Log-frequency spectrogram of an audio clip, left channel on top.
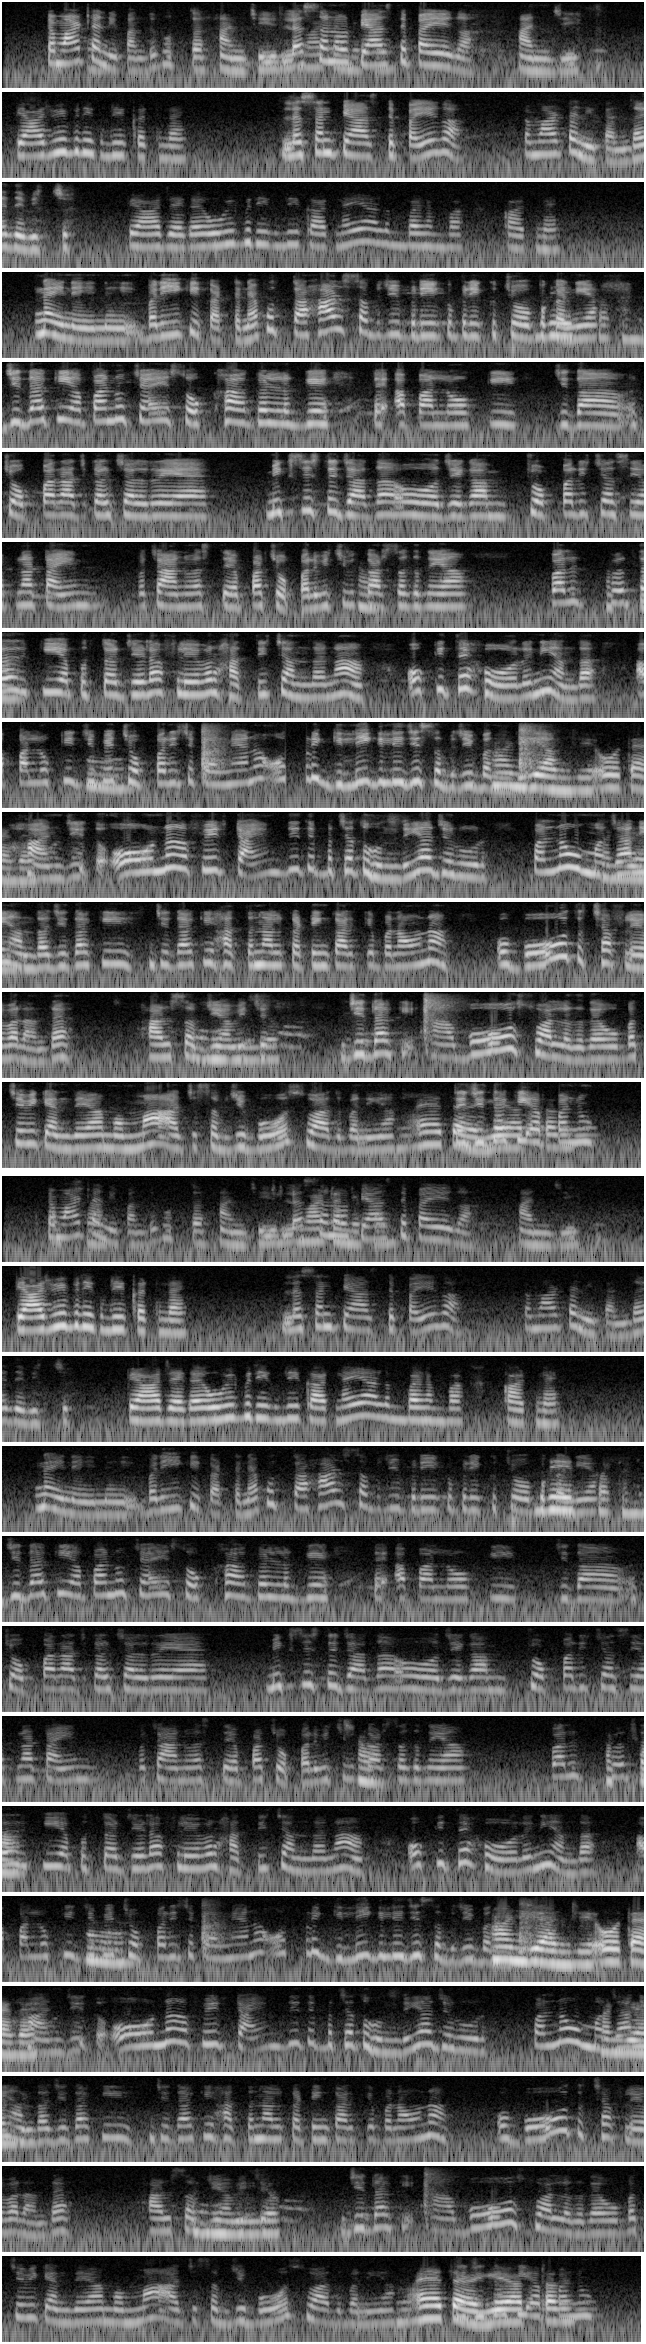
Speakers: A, on the left; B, on the right.
A: ਟਮਾਟਰ
B: ਅੱਛਾ
A: ਨੀ ਪਾਉਂਦੇ ਪੁੱਤਰ ਹਾਂਜੀ ਲਸਣ
B: ਟਮਾਟਰ
A: ਔਰ
B: ਨੀ
A: ਪਿਆਜ
B: ਪੈਣਾ
A: ਤੇ ਪਏਗਾ ਹਾਂਜੀ।
B: ਅਜ ਵੀ ਬਰੀਕ ਬਰੀਕ ਕੱਟਣਾ ਹੈ।
A: ਲਸਣ ਪਿਆਜ ਤੇ ਪਏਗਾ ਟਮਾਟਰ ਨੀ ਪੈਂਦਾ ਇਹਦੇ ਵਿੱਚ।
B: ਜਾਏ ਉਹ ਵੀ ਵਧੀਕ ਵਧੀਕ ਕਾਟਨਾ ਜਾਂ ਲੰਬਾ ਲੰਬਾ ਕੱਟਨਾ।
A: ਨਹੀਂ ਨਹੀਂ ਨਹੀਂ ਬਰੀਕ ਹੀ ਕੱਟਣਾ ਪੁੱ। ਤਾਂ ਹਰ ਸਬਜ਼ੀ ਬਰੀਕ ਬਰੀਕ ਚੋਪ
B: ਬਰੇਕ
A: ਕਰਨੀ ਆ
B: ਕੱਟ ਨੇ
A: ਜਿੱਦਾਂ ਕਿ ਆਪਾਂ ਨੂੰ ਚਾਹੇ ਸੌਖਾ ਅਗਣ ਲੱਗੇ ਤੇ ਆਪਾਂ ਲੋਕ ਕਿ ਜਿੱਦਾਂ ਚੋਪਰ ਅੱਜ ਕੱਲ ਚੱਲ ਰਿਹਾ। ਮਿਕਸ ਤੇ ਜ਼ਿਆਦਾ ਉਹ ਹੋ ਜਾਏਗਾ ਚੋਪਰ ਵਿੱਚ ਅਸੀਂ ਆਪਣਾ ਟਾਈਮ ਬਚਾਉਣ ਵਾਸਤੇ ਆਪਾਂ ਚੋਪਰ ਵਿੱਚ
B: ਅੱਛਾ
A: ਵੀ ਕਰ ਸਕਦੇ ਹਾਂ। ਪਰ ਪਤਾ
B: ਅੱਛਾ
A: ਕੀ ਹੈ ਪੁੱਤਰ ਜਿਹੜਾ ਫਲੇਵਰ ਹੱਥ ਚ ਆਉਂਦਾ ਨਾ ਉਹ ਥ ਹੋਰ ਨੀ ਆਉਂਦਾ ਆਪਾਂ ਲੋਕੀ ਜਿਵੇਂ
B: ਹਾਂ
A: ਚੋਪਰ ਚ ਕਰਨੇ ਆ ਨਾ ਉਹ ਥੋੜੀ ਗਿੱਲੀ ਗਿੱਲੀ ਜਿਸ ਸਬਜ਼ੀ ਬਣਦੀ
B: ਹਾਂਜੀ ਹਾਂਜੀ
A: ਆ
B: ਉਹ ਤਾਂ ਹੈਗਾ
A: ਹਾਂਜੀ। ਉਹ ਨਾ ਫਿਰ ਟਾਈਮ ਦੀ ਤੇ ਬੱਚਾ ਤੋਂ ਹੁੰਦੀ ਆ ਜ਼ਰੂਰ। ਪਲ ਉਹ ਮਜ਼ਾ
B: ਹਾਂਜੀ
A: ਨਹੀਂੀ
B: ਹਾਂਜੀ
A: ਆਉਂਦਾ ਜਿੱਦਾਂ ਕਿ ਜਿਦਾਂ ਕਿ ਹੱਥ ਨਾਲ ਕਟਿੰਗ ਕਰਕੇ ਬਣਾਓ ਨਾ ਉਹ ਬਹੁਤ ਅੱਛਾ ਫਲੇਵਰ ਆਦਾ ਹੈ। ਹਰ ਸਬਜ਼ੀਆਂ
B: ਹਾਂਜੀ
A: ਵਿੱਚ ਜਿੱਦਾਂ ਕਿ ਹਾਂ ਬਹੁਤ ਸਵਾਦ ਲੱਗਦਾ ਉਹ ਬੱਚੇ ਵੀ ਕਹਿੰਦੇ ਆ। ਮੰਮਾ ਅੱਜ ਸਬਜ਼ੀ ਬਹੁਤ ਸਵਾਦ ਬਣੀ ਆ
B: ਇਹ ਤਾਂ
A: ਤੇ
B: ਹੈਗੀ
A: ਜਿੱਦਾਂ
B: ਆ
A: ਕਿ
B: ਤਾਂ
A: ਆਪਾਂ ਨੂੰ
